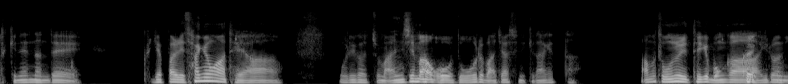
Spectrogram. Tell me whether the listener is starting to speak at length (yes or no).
no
